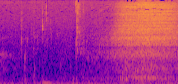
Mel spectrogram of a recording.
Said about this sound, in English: Let's have a little. And sip.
